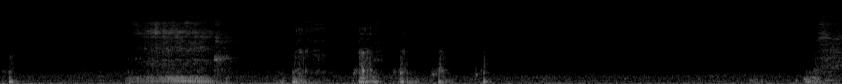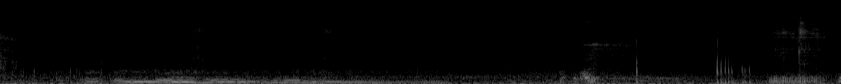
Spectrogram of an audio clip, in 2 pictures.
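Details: Sleeping German shorthaired pointer (GSP) dog snoring: soft, irregular snorting breaths and low rumbling snores, with a few sharp snuffles in between.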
